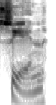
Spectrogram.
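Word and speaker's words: cin: proceed with C plus plus C in being pronounced as C in it is the standard input not output so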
